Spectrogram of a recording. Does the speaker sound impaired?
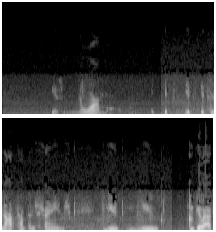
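Yes: stuttering; lifelong stuttering; stutters openly, including at work, mostly not avoiding stuttering; here repeated words, prolonged sounds.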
